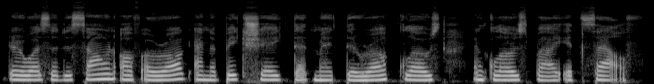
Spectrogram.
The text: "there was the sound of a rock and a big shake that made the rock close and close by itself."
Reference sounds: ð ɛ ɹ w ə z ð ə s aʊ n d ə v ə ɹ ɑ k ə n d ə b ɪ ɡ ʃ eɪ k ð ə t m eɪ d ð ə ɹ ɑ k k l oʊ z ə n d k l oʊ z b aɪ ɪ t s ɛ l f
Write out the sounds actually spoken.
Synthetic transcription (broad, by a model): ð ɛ ɹ w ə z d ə s aʊ n d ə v ə ɹ ɑ k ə n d ə b ɪ ɡ ʃ eɪ k ð ə t m eɪ d ð ə ɹ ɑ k k l oʊ z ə n k l oʊ z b aɪ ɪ t s ɛ l f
